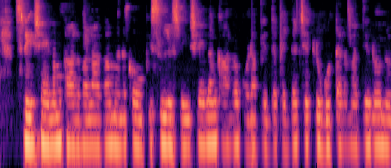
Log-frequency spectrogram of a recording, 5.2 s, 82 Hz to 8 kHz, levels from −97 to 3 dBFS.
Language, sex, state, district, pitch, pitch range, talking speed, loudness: Telugu, female, Telangana, Nalgonda, 160 Hz, 155-165 Hz, 160 wpm, -24 LUFS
